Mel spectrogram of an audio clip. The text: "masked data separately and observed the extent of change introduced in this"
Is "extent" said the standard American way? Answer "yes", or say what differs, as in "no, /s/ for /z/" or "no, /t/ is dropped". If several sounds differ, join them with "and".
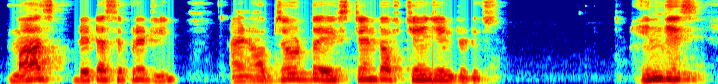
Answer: yes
